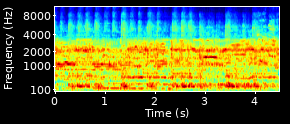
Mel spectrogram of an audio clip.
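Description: A no-wave rock band playing live: electric guitar, bass guitar and drums together, loud and steady, over a fast, even drum beat.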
